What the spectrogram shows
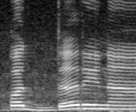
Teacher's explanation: قاف کو موٹا پڑھیں گے اور قاف کو دال سے ملائیں گے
